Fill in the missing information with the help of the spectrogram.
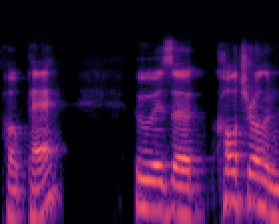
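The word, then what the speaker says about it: Popé: Then in 1680, a man named Pope, it's going to be spelled like Pope, but it's pronounced Pope, who is a cultural and religious leader for the Acoma and Pueblo Native Americans, organizes a revolt against the Spanish.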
